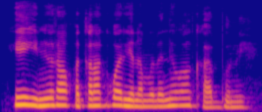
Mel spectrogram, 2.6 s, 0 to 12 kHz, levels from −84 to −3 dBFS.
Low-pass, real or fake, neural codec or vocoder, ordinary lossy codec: none; fake; codec, 24 kHz, 1 kbps, SNAC; none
